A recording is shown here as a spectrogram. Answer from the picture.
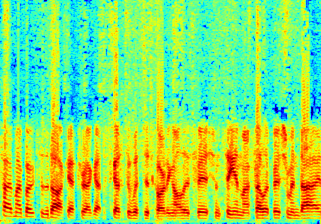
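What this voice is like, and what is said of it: Strong regional non-Californian accent. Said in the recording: “I may not sound exactly right on the radio... I hope my accent isn't too much for y'all to... We love accents. We get bored with California voices.”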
